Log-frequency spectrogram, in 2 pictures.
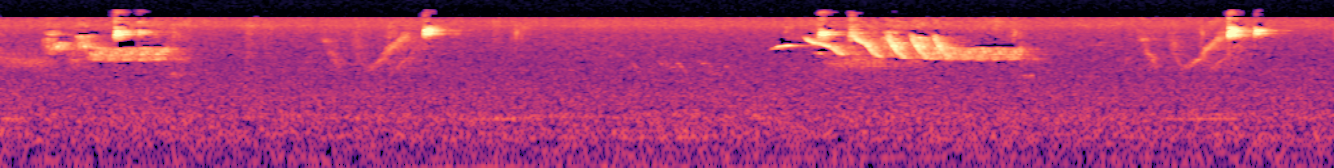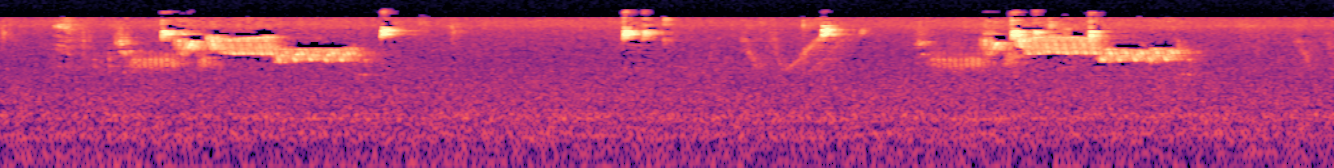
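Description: Birds singing: a short, high, twittering phrase comes four times, about five seconds apart, with single sharp high call notes in between, over a faint steady outdoor hiss.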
